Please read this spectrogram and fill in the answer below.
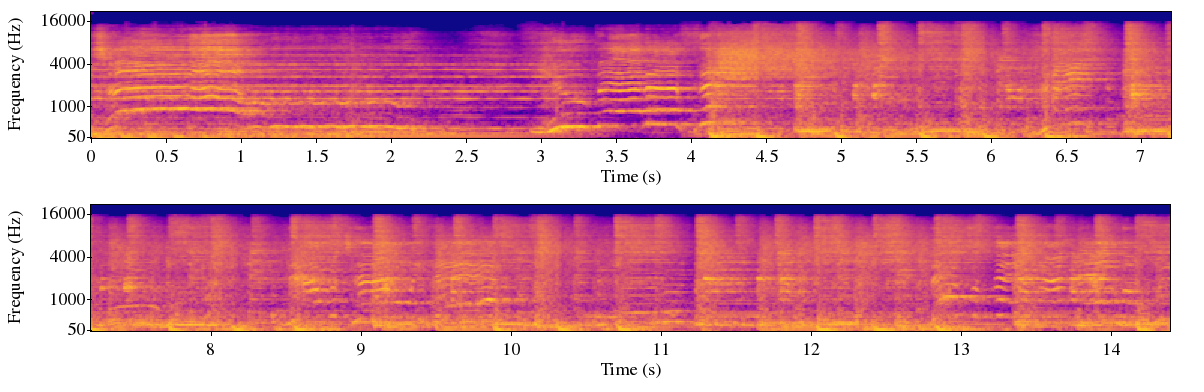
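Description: Live band with a female lead singer: sung notes held over sustained chords, a short break in the bass and drums with a rising vocal phrase about three and a half seconds in, then the full band with drums kicks back in.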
